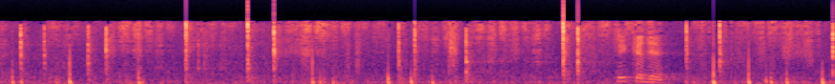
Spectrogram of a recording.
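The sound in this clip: Writing on a board during a lecture on positive-displacement pumps and hydraulic motors: many short, scratchy strokes and sharp taps in an irregular rhythm.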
